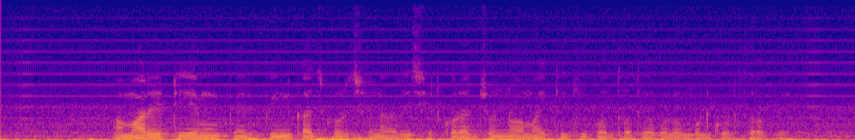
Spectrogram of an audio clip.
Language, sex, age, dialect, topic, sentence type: Bengali, male, 18-24, Jharkhandi, banking, question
